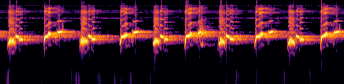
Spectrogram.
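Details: Yellow-vented bulbul singing a loud, persistent, rapid 'ropel' style song: bubbly whistled phrases, each a sharp rising note into a short warble, repeated about twice per second without pause.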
